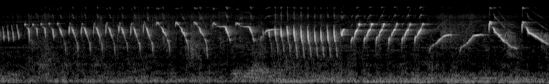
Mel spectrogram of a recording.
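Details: Rolling song of a young canary kept in a cage, used as a prompt for other young birds, rapid trilled runs of repeated notes, a dense buzzing roll, then rising and falling whistles.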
